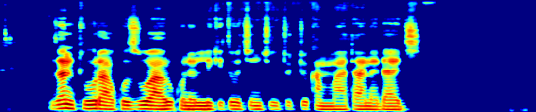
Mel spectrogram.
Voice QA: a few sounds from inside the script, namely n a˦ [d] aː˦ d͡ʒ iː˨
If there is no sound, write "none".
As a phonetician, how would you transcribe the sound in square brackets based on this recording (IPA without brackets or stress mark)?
d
